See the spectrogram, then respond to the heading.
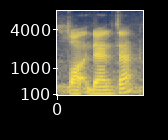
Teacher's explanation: ta dal ta from tip of the tongue and the gum line just before the upper teeth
